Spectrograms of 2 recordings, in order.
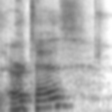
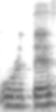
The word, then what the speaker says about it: Ortiz: say your last name miss urtez hi you know it's fine my name is ortiz i'm from mexico and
